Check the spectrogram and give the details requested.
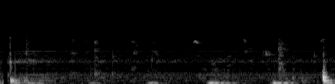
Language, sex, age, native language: Icelandic, female, 12, Polish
